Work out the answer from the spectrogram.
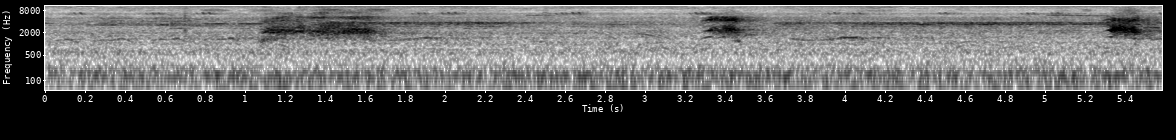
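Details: Indian peafowl, a male dancing for a peahen in the rainy season, gives three short, harsh, nasal calls about two seconds apart over a steady low rumble of background noise.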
